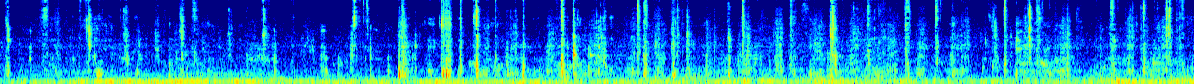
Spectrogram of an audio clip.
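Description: Close-up eating sounds from two people: chewing and lip-smacking, with many small irregular clicks and smacks as they eat roast chicken, grilled pork belly and rice by hand.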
